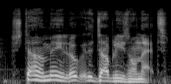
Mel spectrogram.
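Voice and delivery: high-pitched English accent. Shown as a demonstration. Host shows the phrase works better when English, high English accent. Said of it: "But if you're like".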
